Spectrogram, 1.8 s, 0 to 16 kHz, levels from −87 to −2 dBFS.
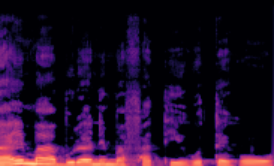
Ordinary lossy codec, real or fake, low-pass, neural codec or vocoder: none; real; 14.4 kHz; none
